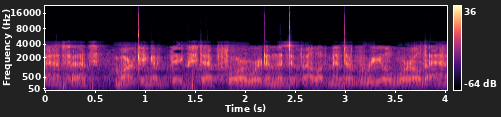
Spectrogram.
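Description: Speech only: a narrator talking, with no other sound standing out.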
